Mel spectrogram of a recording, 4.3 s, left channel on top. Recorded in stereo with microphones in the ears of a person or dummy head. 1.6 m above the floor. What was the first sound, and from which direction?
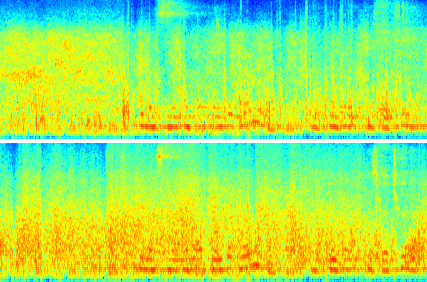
A woman speaking, 70° right (ahead or behind).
